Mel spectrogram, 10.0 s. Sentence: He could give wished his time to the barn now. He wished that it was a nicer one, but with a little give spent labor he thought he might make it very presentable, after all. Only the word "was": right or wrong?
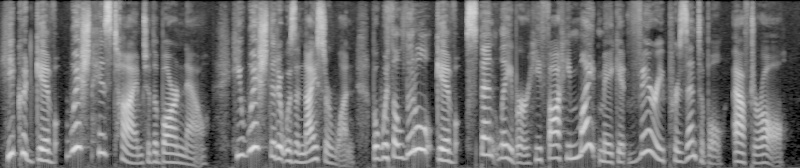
right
